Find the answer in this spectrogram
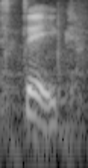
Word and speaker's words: steak: longest time a steak the word steak i had no clue that you had to pronounce it at stake and my sister didn't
